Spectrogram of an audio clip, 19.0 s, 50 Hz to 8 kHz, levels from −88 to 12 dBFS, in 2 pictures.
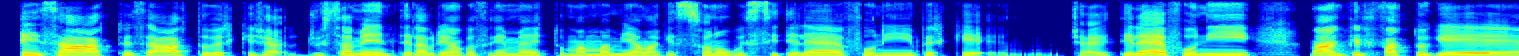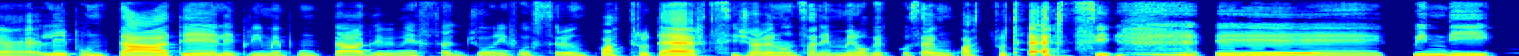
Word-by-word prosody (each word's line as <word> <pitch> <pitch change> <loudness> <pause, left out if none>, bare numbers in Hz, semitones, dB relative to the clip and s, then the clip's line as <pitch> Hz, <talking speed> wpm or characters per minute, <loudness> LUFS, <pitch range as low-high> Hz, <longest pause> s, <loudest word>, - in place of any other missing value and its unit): Esatto 210 +1 +4
esatto, 195 -1 0
perché 175 +2 -5
cioè, 190 -2 -2
giustamente 190 -1 -1
la 170 0 0
prima 180 +2 -1
cosa 195 +1 -8
che 200 - -3
mi 205 +1 -3
ha - - -1
detto: 195 -2 -7
"Mamma 210 +4 -1
mia, 200 -3 -1
ma 175 -1 -1
che 225 +5 -9
sono 205 -5 -2
questi 185 +2 -5
telefoni?". 175 -1 -1
Perché, 180 0 -5
uhm, - - -21
cioè, - - -5
i 90 0 -5
telefoni 190 -2 +2 0.3
ma 195 +1 +5
anche 225 +2 +3
il 220 - 0
fatto 215 0 -1
che 180 -3 +2
le 200 +3 -2
puntate 205 +2 +4
le 195 -1 -4
prime 200 +1 -8
puntate, 195 0 -3
le 195 - -7
prime 200 +1 -8
stagioni 195 -1 -8
fossero 185 -1 -7
in 180 0 -7
4:3, 190 -1 +4
cioè 180 0 -2
lei 185 +1 0
non 180 -1 -4
sa 175 0 -5
nemmeno 190 +2 -4
che 185 0 -7
cos'è 185 +1 -4
un 180 -1 -4
4:3 185 +2 +3 0.6
e 170 -4 0
quindi 195 -5 -1
190 Hz, 160 wpm, -24 LUFS, 180-200 Hz, 0.6 s, ma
